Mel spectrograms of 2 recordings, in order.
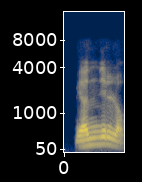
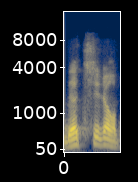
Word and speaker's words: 며칠: 그렇지 않고 만약에 며칠을 의문 변동에 맞게 만약에 발음한다면은 몇 일로 발음하는게 아니겠지. 근데 이게 아니기 때문에 우리가 몇 일로 발음 안 하고 있다라는 걸 반증한다는 거죠. 그래서 우리는 며칠이라고 발음하니까 얘는 며칠이라고 적는게 맞다라는 겁니다.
